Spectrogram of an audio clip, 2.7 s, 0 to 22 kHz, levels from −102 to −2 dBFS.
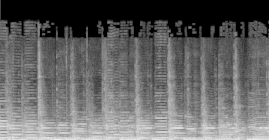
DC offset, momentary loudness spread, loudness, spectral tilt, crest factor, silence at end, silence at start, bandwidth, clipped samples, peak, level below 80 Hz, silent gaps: under 0.1%; 1 LU; -15 LUFS; -5 dB/octave; 14 dB; 0 s; 0 s; 18 kHz; under 0.1%; 0 dBFS; -22 dBFS; none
